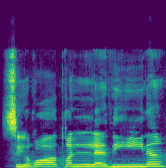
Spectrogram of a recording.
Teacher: اب ہم نے را کو موٹا پڑھا اور را کو موٹا پڑھنے کے ساتھ ساتھ 2 حرکت کی مقدار کھینچ کر پڑھا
